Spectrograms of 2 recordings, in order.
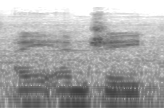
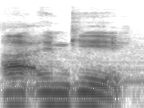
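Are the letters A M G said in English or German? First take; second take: English; German. First: The letters are spoken with English letter names. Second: The letters are spoken with German letter names.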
